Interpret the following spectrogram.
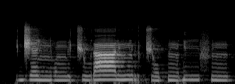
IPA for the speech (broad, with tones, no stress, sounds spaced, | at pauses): d͡ʒ ɛ˨ ɲ o˨ ŋ ɪ˨ t͡ʃ u˨ ɾ aː˦ ɾ ĩ˨˦ r t͡ʃ o˨ p ĩ˨ ɗ iː˦ f ĩ˦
